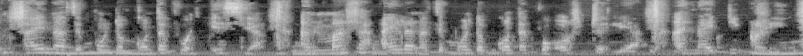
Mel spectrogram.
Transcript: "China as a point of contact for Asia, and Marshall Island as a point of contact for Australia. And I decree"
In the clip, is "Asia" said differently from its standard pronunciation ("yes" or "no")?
yes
